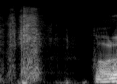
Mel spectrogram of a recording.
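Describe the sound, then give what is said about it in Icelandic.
A short, dry rasping scratch of fingernails over the textured original cardboard cover of a vinyl album, followed by a brief pause before someone starts speaking. “og þetta, þetta orginal cover er svona með þessum textjur hérna maður klórar hérna í coverið það er svona,”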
